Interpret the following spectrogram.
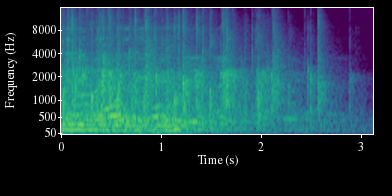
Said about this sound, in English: We could give another round of applause for Mr. Steve Baker, please.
